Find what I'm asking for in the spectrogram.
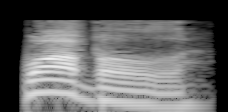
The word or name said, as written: wabble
